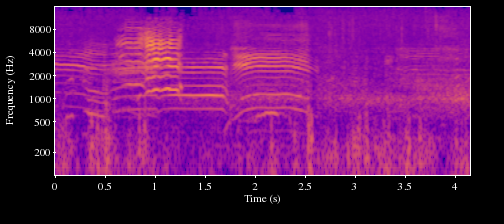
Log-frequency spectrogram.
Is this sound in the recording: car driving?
no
